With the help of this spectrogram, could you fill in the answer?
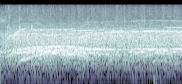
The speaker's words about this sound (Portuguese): Então eu queria que vocês aplaudissem os comediantes dessa noite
